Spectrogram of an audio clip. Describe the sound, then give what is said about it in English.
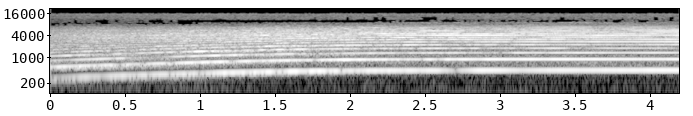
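A loud, steady siren from behind the volunteer fire station in Minden, Douglas County, wails continuously, its pitch slowly rising and then holding high, with strong harmonic overtones and no voices present. It sounds twice a day and can be heard for miles. “The siren wails from behind the town's volunteer fire station and can be heard for miles.”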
